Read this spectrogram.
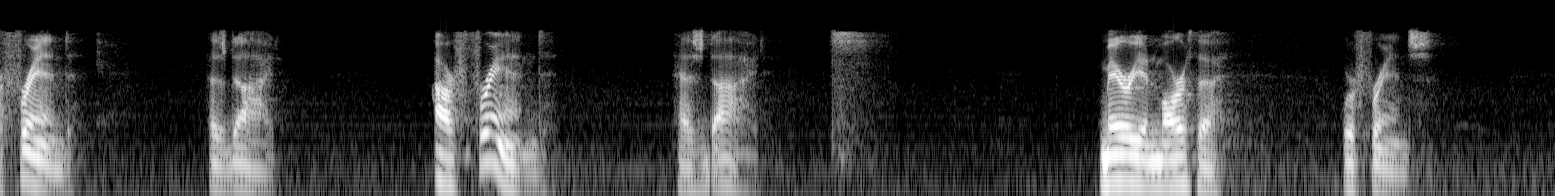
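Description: A man speaks with animation into a microphone in a large echoing hall, in short bursts with pauses.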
